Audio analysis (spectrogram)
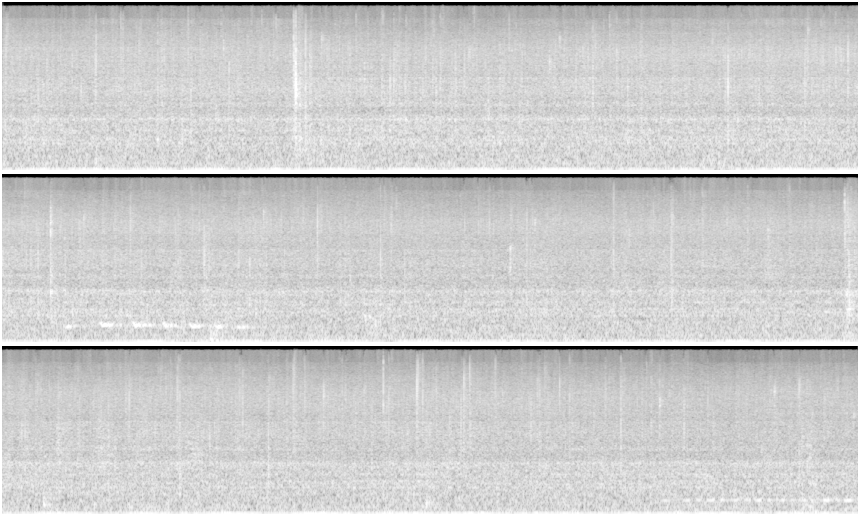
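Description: A ground cashew and shallot onion paste fries in hot oil for an okra stew, a soft, steady sizzle and crackle that runs without break, faint and alone with no talk.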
